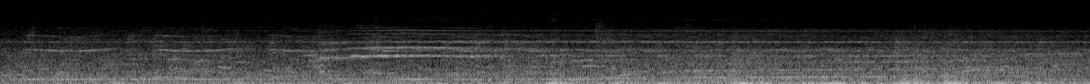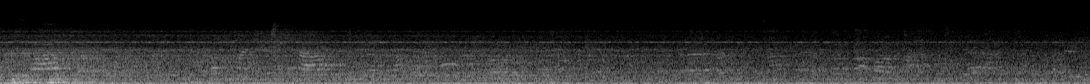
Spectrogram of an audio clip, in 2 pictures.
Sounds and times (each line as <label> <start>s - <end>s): people 0.0s - 21.8s
Glides of tram wheels 0.0s - 21.8s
